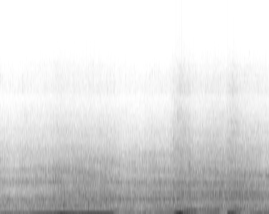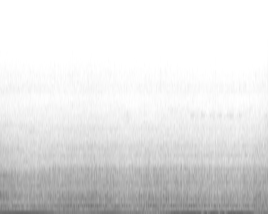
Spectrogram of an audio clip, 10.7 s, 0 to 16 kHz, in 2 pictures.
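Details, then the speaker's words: VW Golf Mk3 running after its in-tank fuel pump motor was replaced: steady idle, revs rising and falling smoothly several times with no misfire or stumble; runs normally but still smokes a bit. "the golf is back and running still has a habit of smoking though that's not too bad"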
